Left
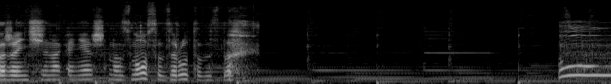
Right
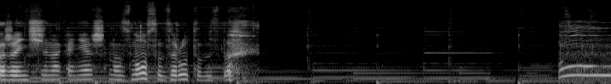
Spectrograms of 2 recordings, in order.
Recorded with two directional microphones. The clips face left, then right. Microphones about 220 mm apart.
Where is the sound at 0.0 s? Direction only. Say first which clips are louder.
Right 3 dB; 5° right (ahead or behind).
